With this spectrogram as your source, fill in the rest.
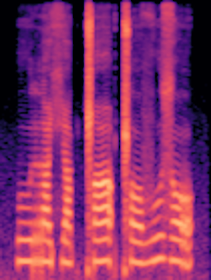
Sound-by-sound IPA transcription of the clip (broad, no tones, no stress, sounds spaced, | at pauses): uː r ɑ ç ɑː k ǁ ɑː ʔ ǁ ɔː v u z ɔ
